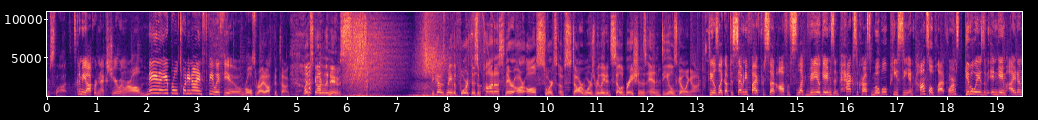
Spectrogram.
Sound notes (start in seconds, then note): 5.8 whoosh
